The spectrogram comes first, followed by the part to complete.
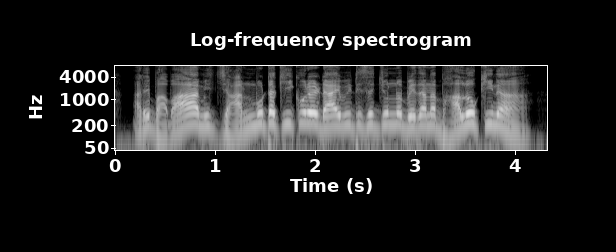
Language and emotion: Bengali, angry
